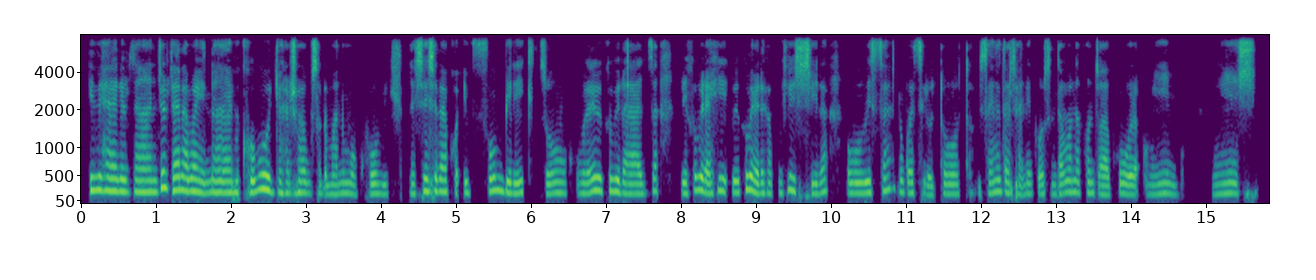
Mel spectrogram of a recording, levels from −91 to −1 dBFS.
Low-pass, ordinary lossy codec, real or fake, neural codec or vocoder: 7.2 kHz; Opus, 64 kbps; fake; codec, 16 kHz, 2 kbps, FreqCodec, larger model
